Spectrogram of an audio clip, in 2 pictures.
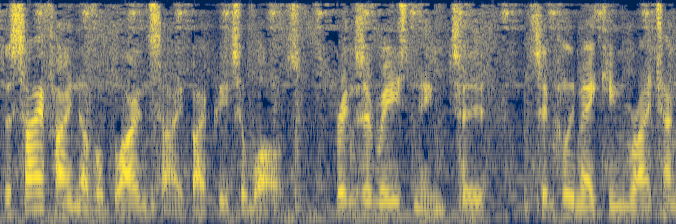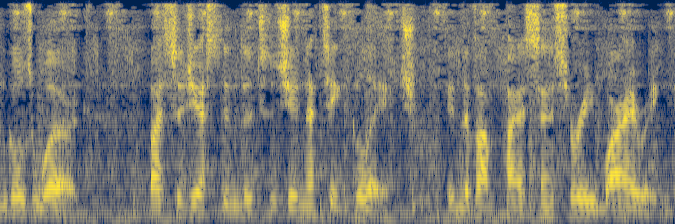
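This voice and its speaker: Clear background music plays under a slightly dull recording of a man. His voice is mid to low, delivering dry, bookish scripted commentary as a podcast presenter. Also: normal speed. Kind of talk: scripted film and book commentary.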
